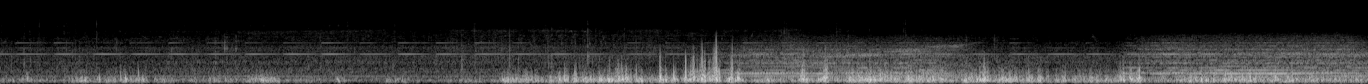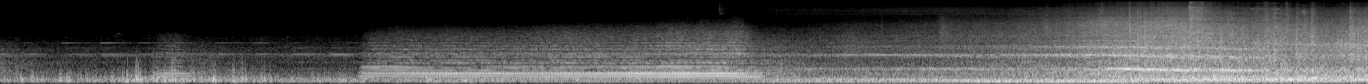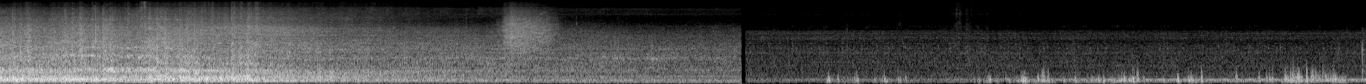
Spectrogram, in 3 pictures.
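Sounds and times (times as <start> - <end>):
locomotive air horn: 7.3 - 9.6, 11.2 - 13.8, 15.3 - 15.8, 17.3 - 26.6, 32.3 - 33.2
locomotive engines passing: 16.4 - 41.0.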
